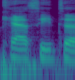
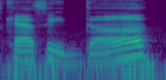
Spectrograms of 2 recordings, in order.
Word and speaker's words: Cassita: Oh, so it's not Cassita. It's Cassie. Duh. Cassie. Duh. Why is it spelled with a T then? Cassie. Duh means duh, like duh with a D. Well, like Cassita. That's how y'all spelled it. See, Cassie. Duh. Like duh.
